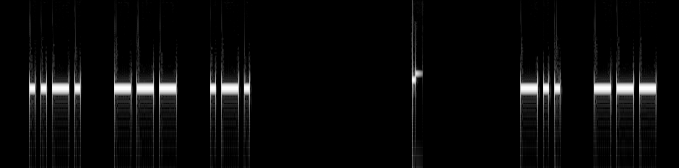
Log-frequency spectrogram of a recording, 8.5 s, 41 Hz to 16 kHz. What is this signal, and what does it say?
Morse code, heard as a keyed tone, about 17 wpm, spaced as for 12 wpm, 700 Hz. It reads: FOR DO
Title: 2x Character Spacing - Top 200 Words - 17wpm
